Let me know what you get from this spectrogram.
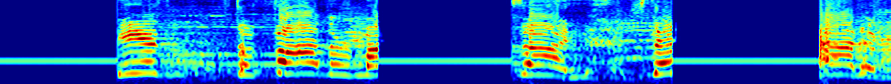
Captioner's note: beep; beep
